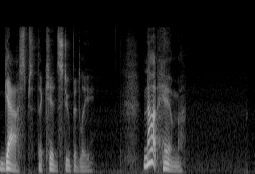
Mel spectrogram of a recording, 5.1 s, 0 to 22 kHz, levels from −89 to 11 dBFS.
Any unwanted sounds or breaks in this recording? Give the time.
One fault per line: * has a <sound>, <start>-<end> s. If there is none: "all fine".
all fine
